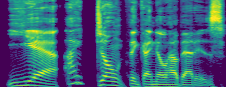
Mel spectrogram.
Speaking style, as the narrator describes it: said with a laugh

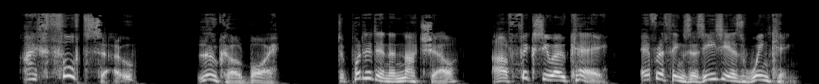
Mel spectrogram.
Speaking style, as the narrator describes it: announced triumphantly

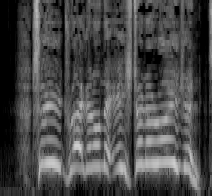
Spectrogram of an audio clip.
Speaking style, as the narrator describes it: screamed Norbert from down below on the deck

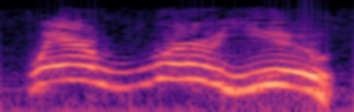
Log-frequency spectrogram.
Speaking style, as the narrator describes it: I screamed

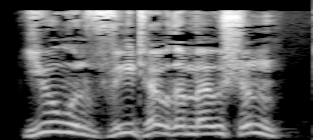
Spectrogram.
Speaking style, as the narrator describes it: Tiberius asked as the roar continued

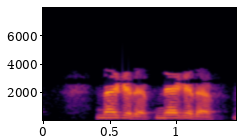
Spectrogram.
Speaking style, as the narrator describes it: Mazian snapped back

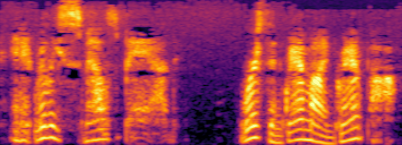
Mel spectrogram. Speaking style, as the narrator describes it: Clark whispered

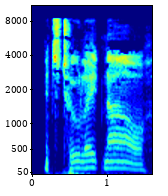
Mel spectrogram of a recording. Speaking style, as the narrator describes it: I groaned

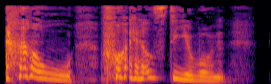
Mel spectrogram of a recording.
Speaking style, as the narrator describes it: Imogen laughed

